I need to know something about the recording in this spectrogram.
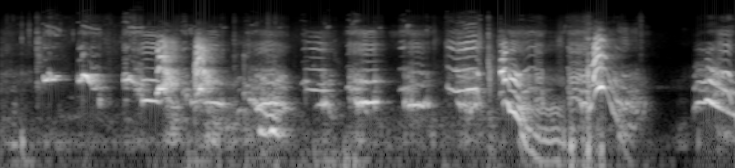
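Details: Old Family Red Nose Pit Bull puppies at five weeks old, from parents Abby and Ragnar, indoors: a run of high, wavering whines and sharp yips in quick bursts, rising and falling, with short pauses between cries.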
